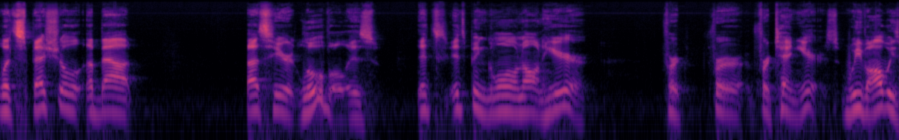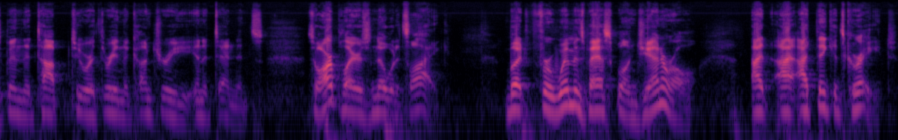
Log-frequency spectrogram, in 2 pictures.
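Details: Adult man with lifelong stuttering, speech therapy from first to eighth grade, now much improved; he anticipates which words he will stutter on and substitutes them; stuttering.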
